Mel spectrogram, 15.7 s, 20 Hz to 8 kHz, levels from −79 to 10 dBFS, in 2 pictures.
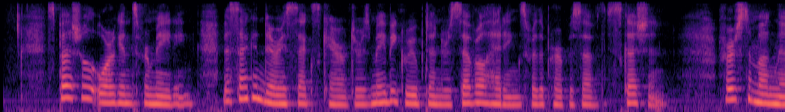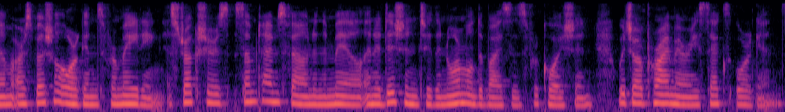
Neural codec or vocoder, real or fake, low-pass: none; real; 7.2 kHz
